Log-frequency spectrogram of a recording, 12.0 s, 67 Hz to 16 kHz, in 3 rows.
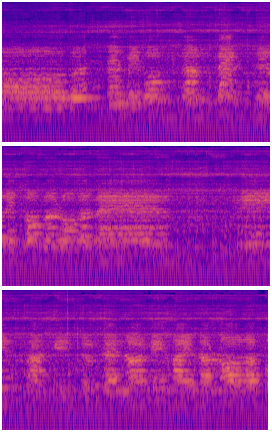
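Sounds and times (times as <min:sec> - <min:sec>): old phonograph recording of men singing: 0:00.0 - 0:12.0.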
